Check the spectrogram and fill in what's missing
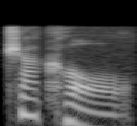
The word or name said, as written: chuckhole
